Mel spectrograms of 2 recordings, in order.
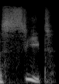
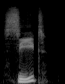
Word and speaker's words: cete: A group of badgers is called a seet, C-E-T-E, pronounced apparently seet.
